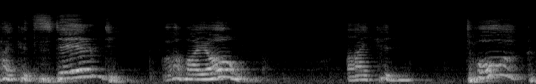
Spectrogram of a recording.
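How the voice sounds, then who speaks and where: A high-pitched woman's voice at a very slow pace, with very wide swings in pitch. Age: 80s+. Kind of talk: birthday speech. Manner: warm, heartfelt.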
